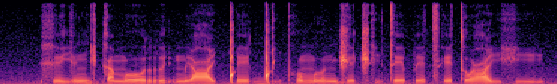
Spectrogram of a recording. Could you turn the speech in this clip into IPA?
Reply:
x ɪː j ɪ ŋ ɡ ḭ k a m oː r u ɾʲ o̰ m ɪː ʕ i ǃ eː ɡ͡ǃ ḭ pʰ o m ʊː n d͡ʒ ɪ t͡ʃʼ ḭ t e p ɪː t͡sʼ e t o ʕ iː x i

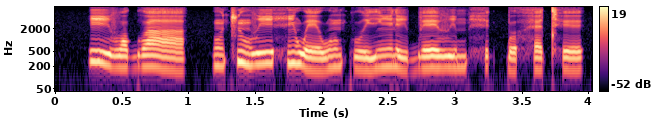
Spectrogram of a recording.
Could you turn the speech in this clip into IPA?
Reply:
iː˦˨ β ɔ˨ ɡʷ aː˦˨ | ũ˨ t͡s ũ˦˨ β iː˦ h ĩ˦ w eː˨ w ũ˦ kʷ iː˨ j ĩ˦ ɾ i˨ b eː˦ β i˦ m h ɪ˦ k͡p ʊ˨ h ɛ˦ tʰ ɪ˦

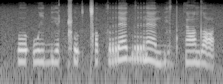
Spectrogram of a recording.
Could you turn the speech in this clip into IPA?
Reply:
o ʔ w i bʲ ɒ ǁ u ʔ ǀ ɒ k r æ ɡ r æ̃ bʲ ɒ d k æ̃ dˤ e

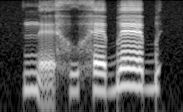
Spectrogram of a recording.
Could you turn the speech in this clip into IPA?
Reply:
n ɛ̰ h ṳ h ɛ b ɛ b

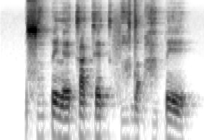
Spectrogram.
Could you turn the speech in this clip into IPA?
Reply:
sˤ o̤ p e l ɛ k a k ɛ k f a̤ dˤ ɛ ʔ h a̤ p e

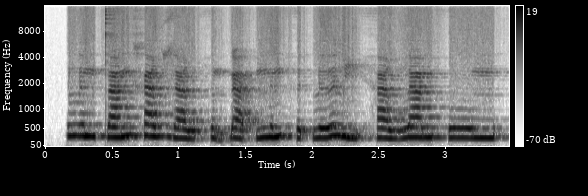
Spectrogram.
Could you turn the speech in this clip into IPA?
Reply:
l ə˧ m t̪ a˨˦ n x a˧ w z a˨˩ w h ə̰˧˨ m ɗ a˨˩ t̚ ŋ ə˨˦ n h ə˨˩ t̚ l əː˨˦ l i˧˩ h a˨˩ w l a˧ m h o˧ m

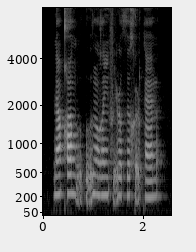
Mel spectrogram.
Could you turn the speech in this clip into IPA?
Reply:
ɽ æ̃ qʰ o ŋ ṵ | ṵ ð ũ ʁ ĩ f ḭ ɭ o θ ɵ x ɽ o̰ ɭ k æ̃ m

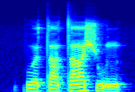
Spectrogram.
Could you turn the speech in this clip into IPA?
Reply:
kʷ œ t a t a ʃ u n

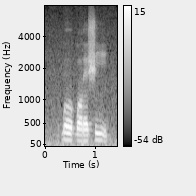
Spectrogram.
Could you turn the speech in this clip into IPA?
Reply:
ɓ o ɓ ɔ ɾ ɛ ʃ i

